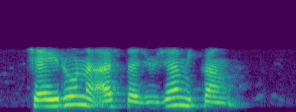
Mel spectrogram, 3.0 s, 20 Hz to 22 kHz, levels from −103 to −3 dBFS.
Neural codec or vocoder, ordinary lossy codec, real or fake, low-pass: vocoder, 24 kHz, 100 mel bands, Vocos; Opus, 64 kbps; fake; 3.6 kHz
